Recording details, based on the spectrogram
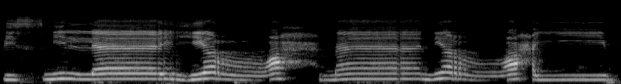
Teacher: Dia baris bawah hi, bukan hiu.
